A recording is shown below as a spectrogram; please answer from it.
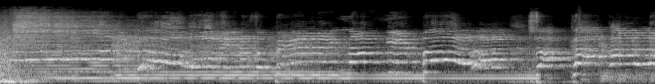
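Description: Live rock band breaking down: the drums and full band cut off at the start, leaving a singer's voice over a held chord. The full band comes back in near the end.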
